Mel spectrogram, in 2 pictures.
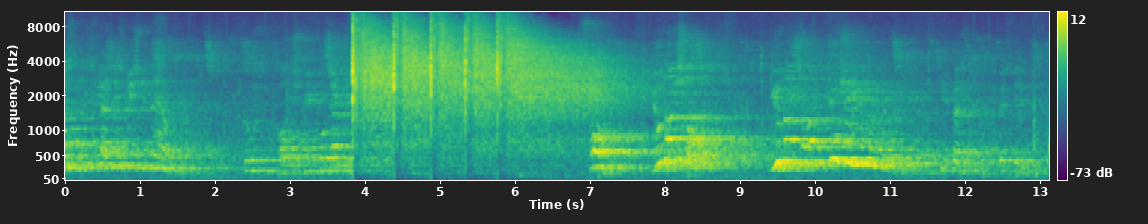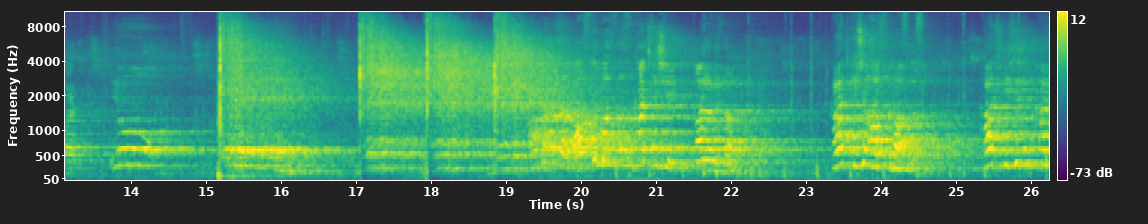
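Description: Bamboo shinai striking kendo armour with sharp cracks, a quick run of about five about four seconds in and single hits spread through the rest, each with a ringing tail in a large hall. Between the hits come drawn-out kiai shouts.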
